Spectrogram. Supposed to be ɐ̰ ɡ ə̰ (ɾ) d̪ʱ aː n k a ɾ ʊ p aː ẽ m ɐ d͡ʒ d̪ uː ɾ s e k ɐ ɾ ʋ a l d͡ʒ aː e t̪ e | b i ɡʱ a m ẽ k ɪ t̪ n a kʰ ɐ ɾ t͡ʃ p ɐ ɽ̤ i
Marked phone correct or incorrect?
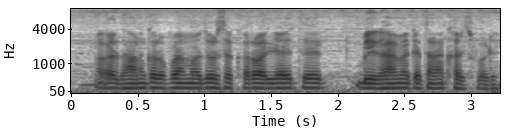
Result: correct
